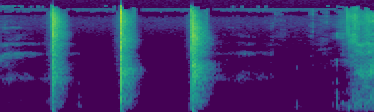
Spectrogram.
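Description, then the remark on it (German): Three loud, sharp hand claps, done as a clap test of the room's echo, evenly spaced, each trailing off in a short ringing decay, followed by silence and then a burst of soft rustling noise. “So, jetzt bin ich fertig damit und äh, beginne direkt mal mit so einer Klatschprobe.”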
